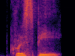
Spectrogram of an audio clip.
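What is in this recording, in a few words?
"crispy", Indian English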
